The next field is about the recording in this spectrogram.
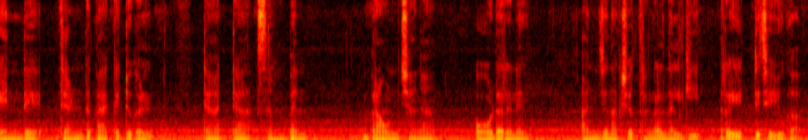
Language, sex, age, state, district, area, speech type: Malayalam, male, 18-30, Kerala, Malappuram, rural, read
